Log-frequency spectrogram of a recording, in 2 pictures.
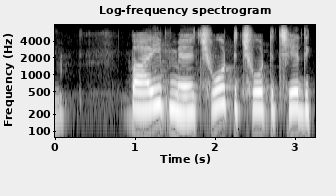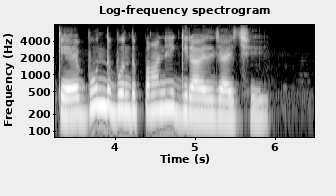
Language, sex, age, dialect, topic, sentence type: Maithili, female, 18-24, Bajjika, agriculture, statement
